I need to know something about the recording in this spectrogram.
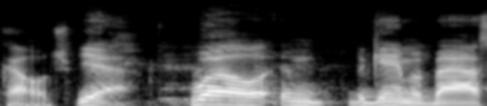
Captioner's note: audience chuckles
